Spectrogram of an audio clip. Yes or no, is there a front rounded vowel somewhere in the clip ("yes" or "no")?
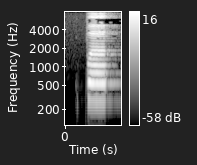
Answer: no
